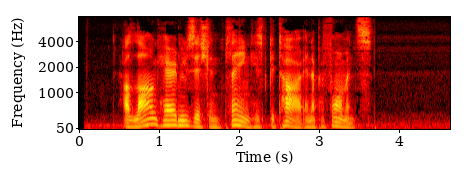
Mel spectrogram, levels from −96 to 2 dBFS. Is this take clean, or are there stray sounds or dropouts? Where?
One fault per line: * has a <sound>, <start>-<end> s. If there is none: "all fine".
all fine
